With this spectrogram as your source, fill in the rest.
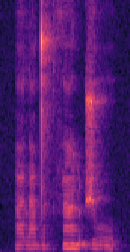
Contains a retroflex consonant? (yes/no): yes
